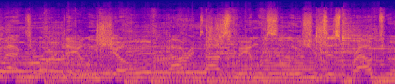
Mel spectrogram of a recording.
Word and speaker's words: Caritas: And uh I guess there's also maybe a Spanish pronunciation of it, but we go by the Latin pronunciation, which is Caritas.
